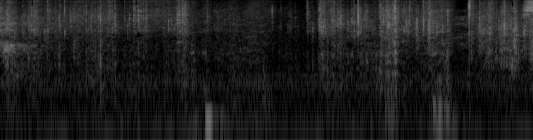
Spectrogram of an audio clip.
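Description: Clear plastic wrapping around bundles of yarn skeins crinkling and rustling as they are handled and lifted out of a box, with two soft low thumps.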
